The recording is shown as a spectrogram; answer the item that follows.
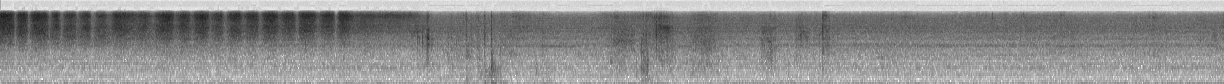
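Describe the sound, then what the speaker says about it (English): Paper is rubbed over a doily laid on painted fabric, giving a steady, close scratchy friction with repeated strokes that grow slightly softer and more scattered toward the end. "I'm just rubbing where the doily is."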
